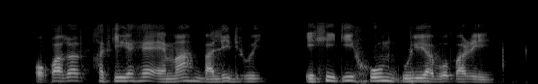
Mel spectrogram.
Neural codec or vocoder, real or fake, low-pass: codec, 16 kHz, 0.8 kbps, ZipCodec; fake; 7.2 kHz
